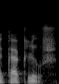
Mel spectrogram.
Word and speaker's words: коклюш: В принципе, можно так и так, но более правильно коклюш.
